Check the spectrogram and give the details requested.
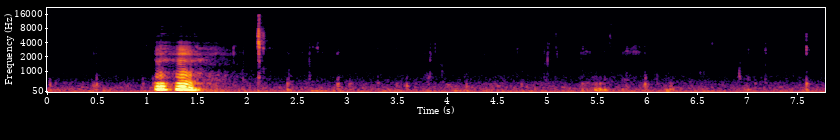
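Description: A person chewing a mouthful of cheese, with faint, scattered wet mouth clicks and a sharp click about two seconds in. About a second in there is a short vocal sound that falls in pitch, the loudest thing here.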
